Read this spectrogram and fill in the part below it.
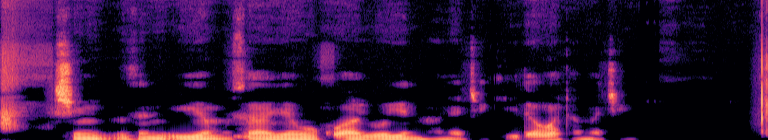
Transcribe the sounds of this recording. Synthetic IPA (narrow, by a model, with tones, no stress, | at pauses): ʃɪ˦nzɐ˦˨ŋʔɪ˦ja˨mʊ˨saː˦jɐ˦rkʷʼaː˦ɽoː˦jɪ˦ŋha˦na˨t͡ʃɪ̥˦kʲʰiː˨da˨wɐ˦tʰa˦mɐ˨t͡ʃeː˦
